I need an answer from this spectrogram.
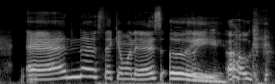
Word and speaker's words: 의: And the second one is U and I. U plus I. So 의. Right.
